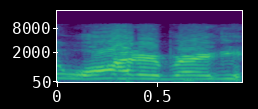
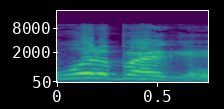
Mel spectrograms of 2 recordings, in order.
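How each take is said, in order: First: The first part sounds like 'water', with an R. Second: The first part keeps the A sound, 'what a'. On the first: "We add an E R where it's an A" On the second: "to keep the A"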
